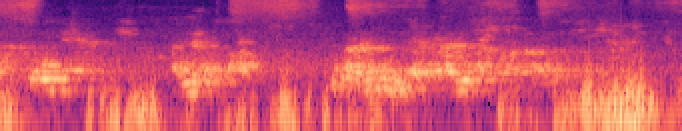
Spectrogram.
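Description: An elderly man speaks warmly through a loudspeaker.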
